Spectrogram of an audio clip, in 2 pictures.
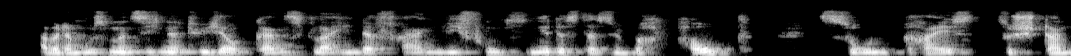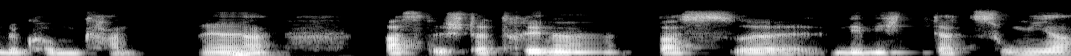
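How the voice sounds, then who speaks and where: A man with a medium-pitched, ordinary speaking voice talks at a moderate pace with ordinary pitch variation. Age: 20s. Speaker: master baker. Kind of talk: casual interview chat.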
